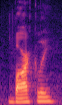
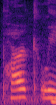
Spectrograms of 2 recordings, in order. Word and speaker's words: Parkley: Parkley. Like broccoli.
